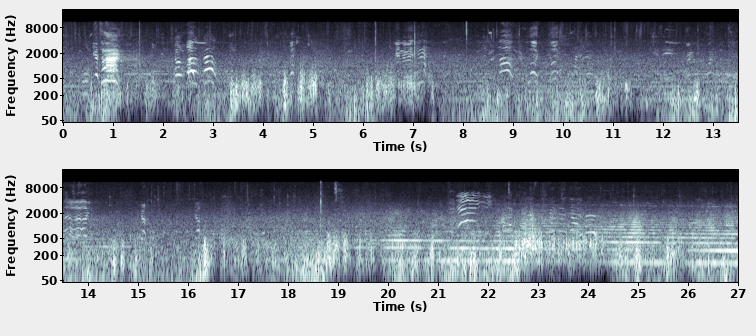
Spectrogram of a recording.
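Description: Young women shout to each other across an open field, some distance away.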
